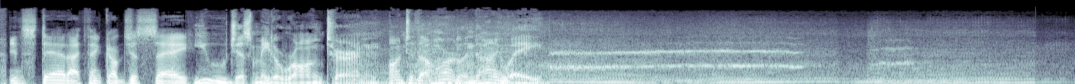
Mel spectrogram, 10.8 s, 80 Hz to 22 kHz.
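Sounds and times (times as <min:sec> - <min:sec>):
speech: 0:00.1 - 0:05.7
car tearing away with tire squealing: 0:04.0 - 0:10.3.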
